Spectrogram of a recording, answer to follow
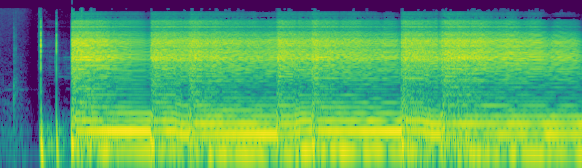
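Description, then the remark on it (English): A heavily distorted electric guitar played through an effects pedal, after two quick plucked hits, rings out in loud, sustained chords with a thick buzzing tone, shifting chords every second or so. No one speaks. “And I'm sure you can dial up the sizzle and the burn.”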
